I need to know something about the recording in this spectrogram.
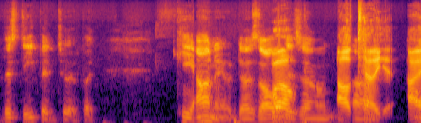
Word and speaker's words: Keanu: It's pronounced Keanu. Like piano? Yes.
